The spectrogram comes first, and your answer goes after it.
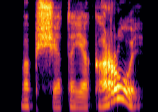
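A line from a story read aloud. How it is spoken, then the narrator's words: Grumbling. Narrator (Russian): проворчал Редрик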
